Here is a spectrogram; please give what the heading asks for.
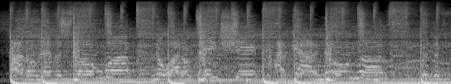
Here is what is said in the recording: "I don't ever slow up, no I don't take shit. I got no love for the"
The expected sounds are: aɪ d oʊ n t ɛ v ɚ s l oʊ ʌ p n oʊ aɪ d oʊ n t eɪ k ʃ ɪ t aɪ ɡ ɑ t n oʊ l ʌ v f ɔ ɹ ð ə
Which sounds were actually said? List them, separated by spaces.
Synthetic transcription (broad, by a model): aɪ d oʊ n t ɛ v ɚ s oʊ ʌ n n oʊ aɪ d oʊ n t eɪ k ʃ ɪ aɪ ɡ ɑ t n oʊ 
